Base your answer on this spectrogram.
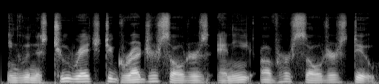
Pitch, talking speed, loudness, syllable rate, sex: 100 Hz, 205 wpm, -17 LUFS, 5.2 syllables/s, male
